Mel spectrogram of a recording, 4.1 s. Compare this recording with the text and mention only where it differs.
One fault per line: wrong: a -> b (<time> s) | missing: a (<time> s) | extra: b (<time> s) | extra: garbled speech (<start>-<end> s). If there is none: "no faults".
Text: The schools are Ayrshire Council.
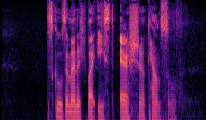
extra: managed by East (1.3 s)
